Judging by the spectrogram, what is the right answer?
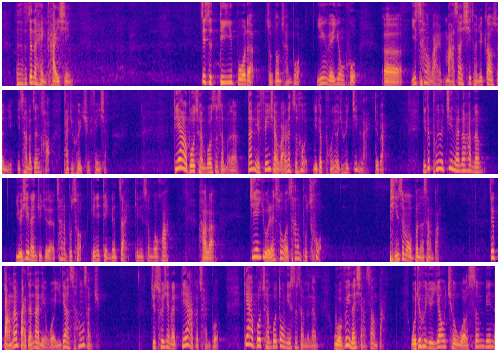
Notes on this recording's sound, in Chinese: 一席现场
